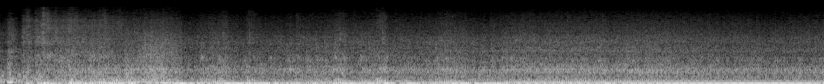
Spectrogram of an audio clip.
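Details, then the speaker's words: 1955 Porsche 356 Pre-A Speedster, stone cold, just started with push-button start in neutral: low, slightly lumpy idle with an uneven beat; mostly smooth but not completely, before tune-up. "how does it sound as it sounds smooth for the most part I mean it's stone cold of course doesn't sound too bad they're completely smooth though I think we can we can work on"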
